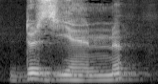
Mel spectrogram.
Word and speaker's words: deuxième: Alors, on a le son X, ça se prononce Z, qui est Z. هذا في الحالة ديال les adjectifs numéro ordinaux في واحد الصفات ديال الترتيب. Par exemple, deuxième, sixième, dixième.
